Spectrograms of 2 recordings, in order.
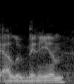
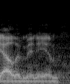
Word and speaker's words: aluminium: There is also the aluminum. British people say aluminium, because we cut out a syllable. It should be aluminium, but...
